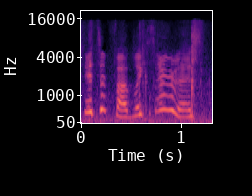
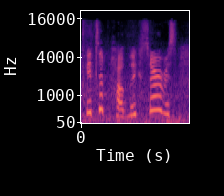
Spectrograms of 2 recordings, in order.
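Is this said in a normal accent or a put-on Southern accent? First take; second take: Southern; normal. First: It is said in an attempted Southern accent. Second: It is said in the speaker's ordinary accent.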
